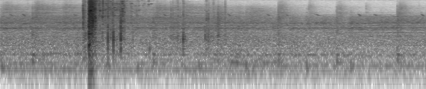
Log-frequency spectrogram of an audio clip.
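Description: A sharp crash about a second in, followed by a few quick smaller clatters, over background music.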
